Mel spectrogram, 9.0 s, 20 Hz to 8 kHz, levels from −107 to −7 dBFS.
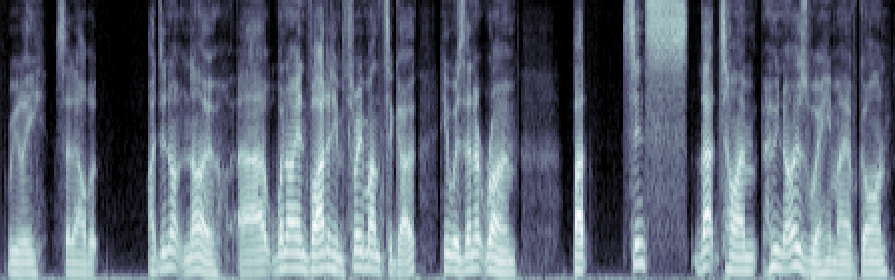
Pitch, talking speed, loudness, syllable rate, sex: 135 Hz, 200 wpm, -19 LUFS, 5.4 syllables/s, male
